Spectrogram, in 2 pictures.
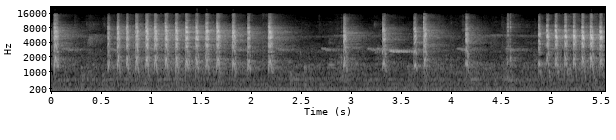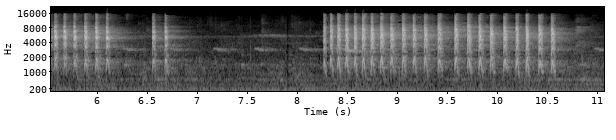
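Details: Eurasian tree sparrows in a fight, used as a training recording for songbirds: fast bursts of harsh, broadband chirps about six per second, in runs of two to three seconds, with short single chips and faint whistles between the bursts.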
